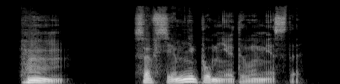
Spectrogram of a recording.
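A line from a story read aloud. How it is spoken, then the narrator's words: Muttering. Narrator (Russian): пробормотал Гэндальф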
